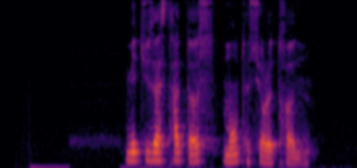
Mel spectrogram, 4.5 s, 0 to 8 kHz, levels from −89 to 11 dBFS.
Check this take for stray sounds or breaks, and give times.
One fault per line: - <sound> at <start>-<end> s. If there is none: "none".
none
